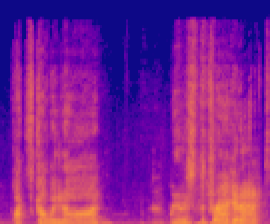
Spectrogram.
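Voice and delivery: hissed stage whisper, loud and high. A narrator voicing a character speaking to the party, loud hissing whisper. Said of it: "loudly hiss whispers at you like".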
